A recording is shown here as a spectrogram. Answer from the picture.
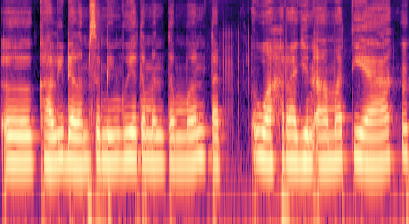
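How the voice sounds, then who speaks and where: At a moderate pace, a woman speaks in a dark, mellow tone at a fairly high pitch. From rural Indonesia. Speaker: vlogger, stay-at-home mother. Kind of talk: vlog voice-over. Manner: casual, chatty; stumbling over words.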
